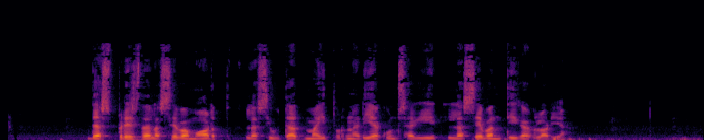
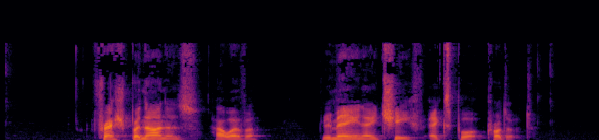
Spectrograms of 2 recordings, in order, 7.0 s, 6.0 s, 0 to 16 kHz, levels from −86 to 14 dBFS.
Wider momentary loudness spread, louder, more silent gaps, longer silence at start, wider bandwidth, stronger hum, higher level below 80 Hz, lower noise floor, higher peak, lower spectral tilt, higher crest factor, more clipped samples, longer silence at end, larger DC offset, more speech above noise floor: second, 10 LU vs 14 LU; second, -27 LUFS vs -21 LUFS; neither; about the same, 0.9 s vs 0.95 s; about the same, 11.5 kHz vs 11.5 kHz; neither; about the same, -66 dBFS vs -62 dBFS; second, -65 dBFS vs -73 dBFS; second, -6 dBFS vs 0 dBFS; about the same, -4 dB/octave vs -4 dB/octave; about the same, 22 dB vs 22 dB; neither; second, 0.2 s vs 0.7 s; neither; second, 38 dB vs 52 dB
